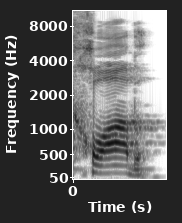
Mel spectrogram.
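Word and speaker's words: ख़्वाब: नहीं आ सकता अच्छा ये लफ्ज लिखने में है ख्वाब ख व अलिफ बा लेकिन पढ़ने में यह खवाब है व साइलेंट हो जाता है ख्वाब पढ़ा जाता है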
